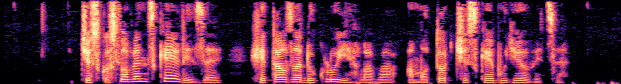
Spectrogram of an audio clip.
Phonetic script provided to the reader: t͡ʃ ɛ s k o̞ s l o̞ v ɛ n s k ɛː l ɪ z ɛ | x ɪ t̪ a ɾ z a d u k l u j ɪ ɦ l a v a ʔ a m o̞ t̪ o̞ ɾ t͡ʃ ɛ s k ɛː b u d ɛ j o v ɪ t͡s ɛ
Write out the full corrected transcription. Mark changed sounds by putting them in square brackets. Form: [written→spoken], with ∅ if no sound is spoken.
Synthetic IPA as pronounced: t͡ʃ ɛ s k o̞ s l o̞ v ɛ n s k ɛː l ɪ z ɛ | x ɪ t̪ a [ɾ→l] z a d u k l u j ɪ ɦ l a v a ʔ a m o̞ t̪ o̞ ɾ t͡ʃ ɛ s k ɛː b u [d→ɟ] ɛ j o v ɪ t͡s ɛ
